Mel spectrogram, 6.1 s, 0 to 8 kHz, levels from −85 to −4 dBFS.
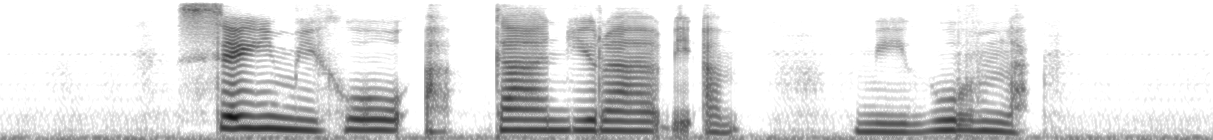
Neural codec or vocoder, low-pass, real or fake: autoencoder, 22.05 kHz, a latent of 192 numbers a frame, VITS, trained on many speakers; 7.2 kHz; fake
